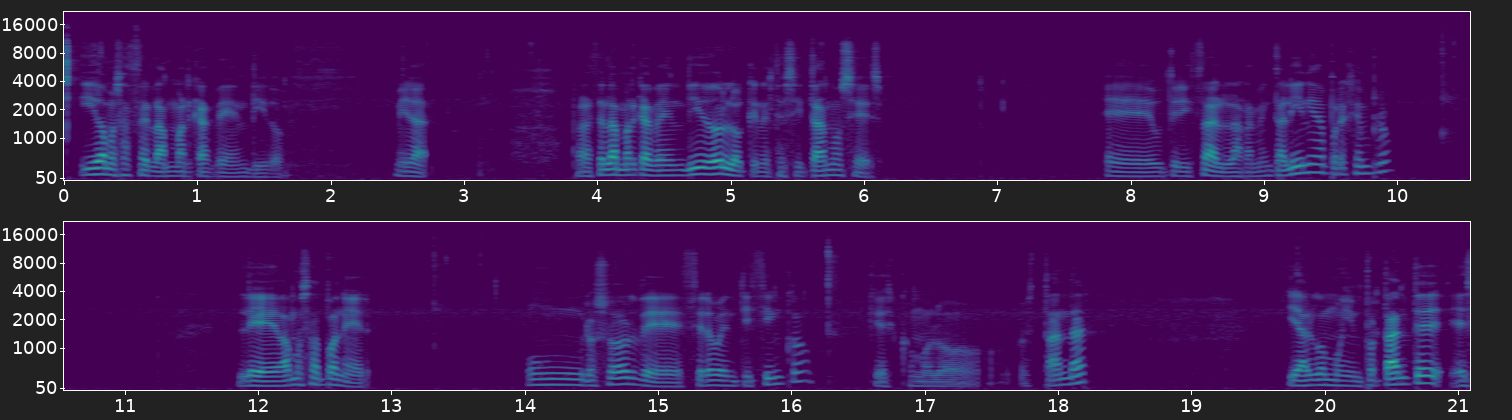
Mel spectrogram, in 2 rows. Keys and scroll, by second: 2.6 space, 4.1 space, 14.3-15.7 typing, 16.3 Return.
